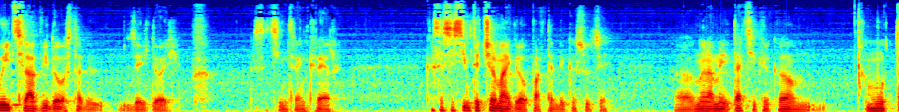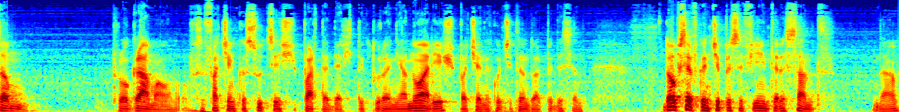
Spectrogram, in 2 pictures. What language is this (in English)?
Romanian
